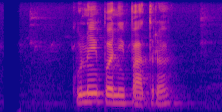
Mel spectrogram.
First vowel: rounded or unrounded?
rounded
